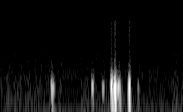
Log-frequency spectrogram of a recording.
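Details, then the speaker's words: Pericardial friction rub heard with a stethoscope: soft, scratchy low thumps with an extra rubbing sound as the two pericardial layers rub together, distinct from the normal lub-dub heart sounds. "two layers of pericardium are rubbing each other and please try to listen this sound this this sound is known as pericardial rub"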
